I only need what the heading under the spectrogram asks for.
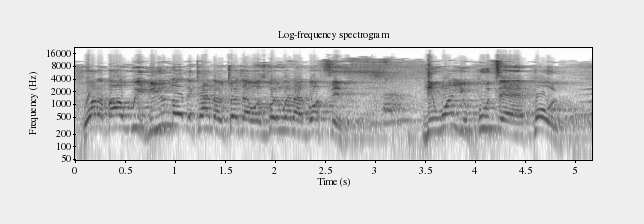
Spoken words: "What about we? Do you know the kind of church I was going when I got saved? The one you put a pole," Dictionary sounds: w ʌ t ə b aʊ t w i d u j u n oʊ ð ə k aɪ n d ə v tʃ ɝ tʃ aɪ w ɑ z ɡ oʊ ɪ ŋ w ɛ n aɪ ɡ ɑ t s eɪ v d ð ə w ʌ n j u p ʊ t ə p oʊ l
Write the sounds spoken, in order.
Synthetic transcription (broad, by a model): w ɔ t ə b aʊ t w i d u j u n oʊ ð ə k aɪ n d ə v tʃ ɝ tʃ aɪ w ɑ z ɡ oʊ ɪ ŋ w ɛ n aɪ ɡ ɑ t s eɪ f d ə w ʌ n j u p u t ə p oʊ l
